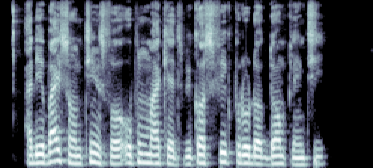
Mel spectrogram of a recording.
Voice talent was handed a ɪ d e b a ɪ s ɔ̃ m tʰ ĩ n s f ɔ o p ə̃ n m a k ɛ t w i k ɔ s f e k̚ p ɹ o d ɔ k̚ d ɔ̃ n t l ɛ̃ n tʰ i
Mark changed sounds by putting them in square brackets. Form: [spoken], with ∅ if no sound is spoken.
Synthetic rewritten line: a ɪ d e b a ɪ s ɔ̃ m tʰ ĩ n s f ɔ o p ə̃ n m a k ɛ t [b] i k ɔ s f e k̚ p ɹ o d ɔ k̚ d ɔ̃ n [p] l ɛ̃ n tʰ i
